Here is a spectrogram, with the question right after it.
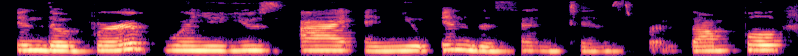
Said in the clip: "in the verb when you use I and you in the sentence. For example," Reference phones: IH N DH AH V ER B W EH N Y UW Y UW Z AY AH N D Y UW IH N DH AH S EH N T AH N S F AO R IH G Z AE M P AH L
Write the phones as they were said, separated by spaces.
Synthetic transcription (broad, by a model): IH N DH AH V ER B W EH N Y UW Y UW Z AY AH N Y UW IH N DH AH S EH N T AH N S F AO R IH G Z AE M P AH L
